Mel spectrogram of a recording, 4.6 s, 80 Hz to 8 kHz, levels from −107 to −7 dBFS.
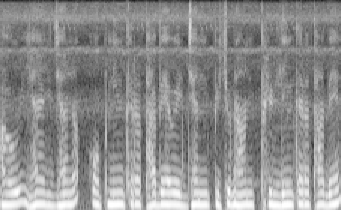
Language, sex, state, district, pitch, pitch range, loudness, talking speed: Chhattisgarhi, male, Chhattisgarh, Rajnandgaon, 160 Hz, 160-165 Hz, -13 LUFS, 200 wpm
